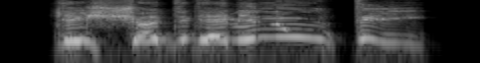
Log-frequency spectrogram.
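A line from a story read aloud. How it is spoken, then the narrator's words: Shouting. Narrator (Russian): закричал он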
